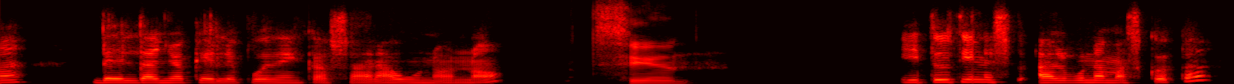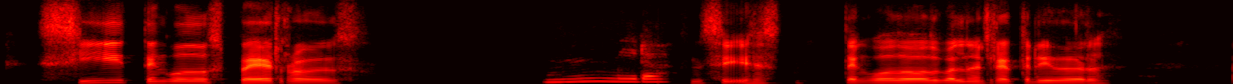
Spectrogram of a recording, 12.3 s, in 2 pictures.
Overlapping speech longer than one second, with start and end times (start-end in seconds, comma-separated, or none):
none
